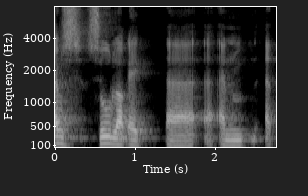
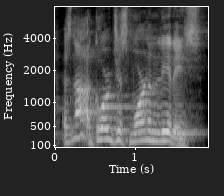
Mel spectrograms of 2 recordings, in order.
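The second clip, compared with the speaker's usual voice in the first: bright, loud, higher cheerful hello; cheery greeting; 9 semitones higher, 8 dB louder than usual. Retold or imitated. A man teasing dour shop women, loud and cheery.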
